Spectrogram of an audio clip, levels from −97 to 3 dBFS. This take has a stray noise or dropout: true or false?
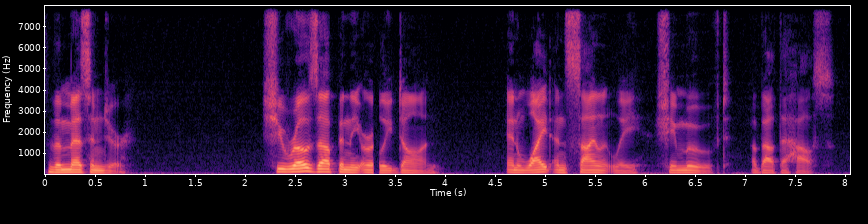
true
